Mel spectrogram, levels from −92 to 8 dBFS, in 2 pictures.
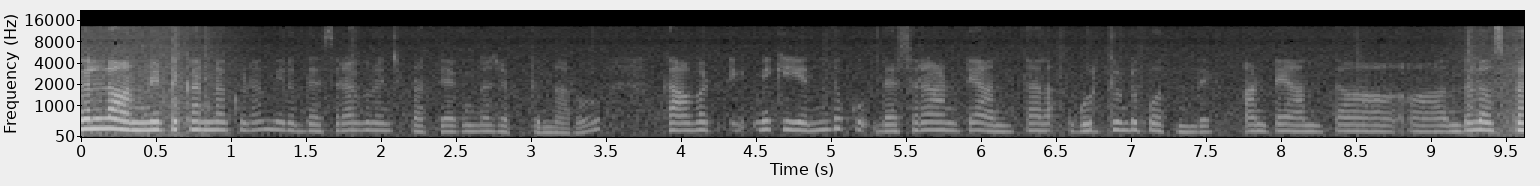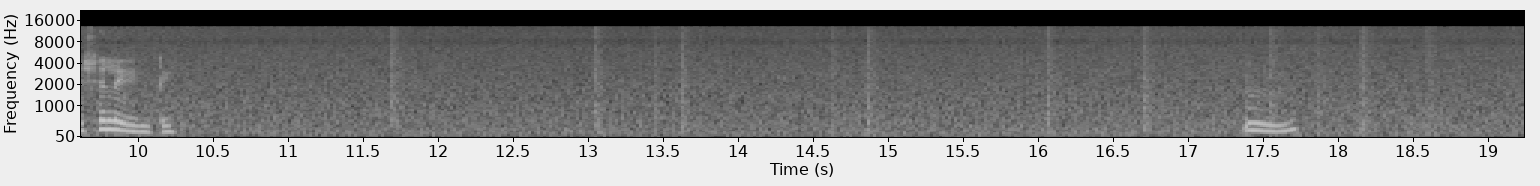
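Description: Nothing stood out on listening to this speech recording; the room background, about 14 dB below the speech, and the shifts in level as the talker moves near the start and again around 9 seconds belong to the recording itself.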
